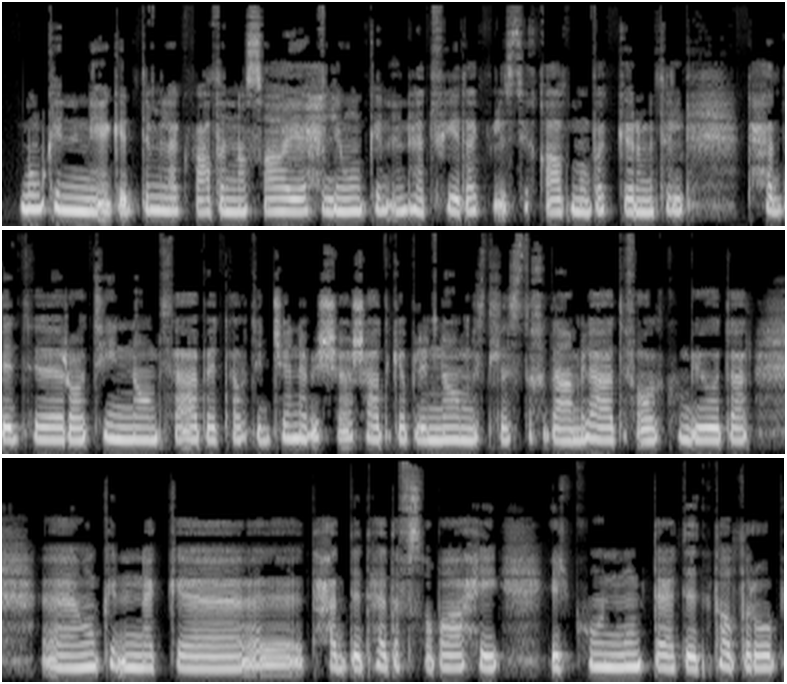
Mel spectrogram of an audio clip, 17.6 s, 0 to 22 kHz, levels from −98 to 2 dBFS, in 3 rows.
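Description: The recording carries no audible technical fault anywhere in the signal.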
